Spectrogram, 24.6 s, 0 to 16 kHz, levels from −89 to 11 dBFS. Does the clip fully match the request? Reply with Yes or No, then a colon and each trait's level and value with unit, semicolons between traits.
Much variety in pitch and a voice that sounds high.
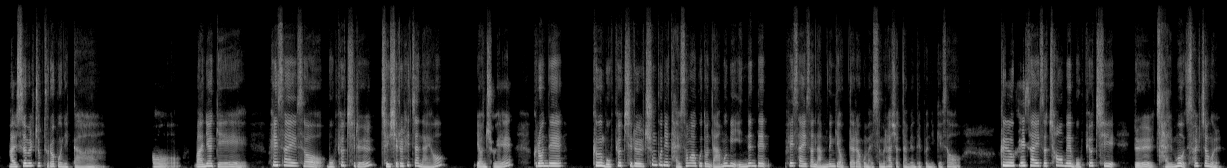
Yes: wide, 7.5 semitones; high, 205 Hz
